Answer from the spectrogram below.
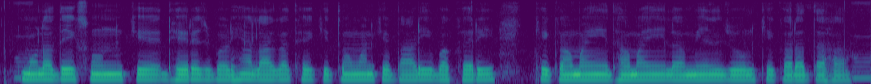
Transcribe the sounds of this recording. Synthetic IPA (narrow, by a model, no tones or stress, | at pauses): molad̪eːksʊnkeɖʱeːɾed͡ʒbəɽ̤ijãlaːɡət̪ɦɛkit̪omənkebaːɽibəkʰəɾi | kekəmaid̪ʱəmailəmiːld͡ʒoːlkekəɾət̪əɦɛː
